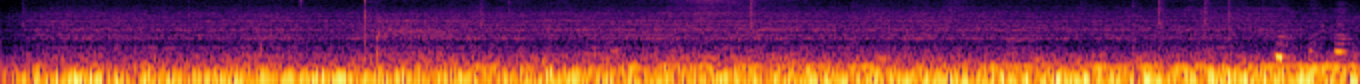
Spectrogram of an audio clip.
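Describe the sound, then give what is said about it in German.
Steady, heavy low rumble inside a moving train, with a constant droning roar, faint rattles and squeaks, and no talking. “Mal schauen, ob ich das jetzt noch im Zug überarbeiten kann und dann hochladen, sobald ich zu Hause bin, was dann um halb eins ist.”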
